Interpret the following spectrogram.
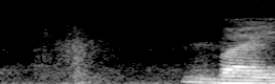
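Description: Quiet room, then near the end a man's voice begins one drawn-out, rising syllable.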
